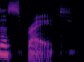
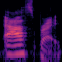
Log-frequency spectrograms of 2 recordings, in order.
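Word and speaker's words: Aseprite: Yeah, I butcher the pronunciation every single time. I sure hecking do. A sprite. That's what it is. Okay. Um and then we're going to delete. And then ass pride. Yeah, it's assrite.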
